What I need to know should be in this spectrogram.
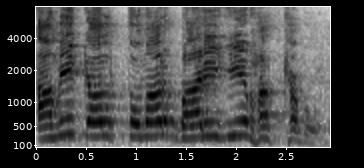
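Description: The word বাড়ি is stressed. It is at the house, not elsewhere. "আমি এবার বাড়ি শব্দটাকে জোর প্রয়োগ করব"

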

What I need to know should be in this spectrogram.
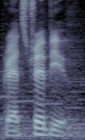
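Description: It is said in an imitated character voice.

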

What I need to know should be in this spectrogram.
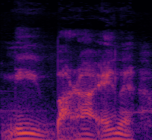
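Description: It is said with awe and wonder. It marvels at who made all this. "we're in a wonderment"

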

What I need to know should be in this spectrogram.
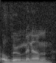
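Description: The word is said the American way.

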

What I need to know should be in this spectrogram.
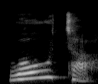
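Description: It is said in a British accent. "The British accent"

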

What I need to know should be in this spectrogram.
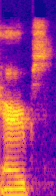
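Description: The word herbs is said the American way. "in the US we say herbs"

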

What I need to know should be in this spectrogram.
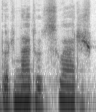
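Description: The name is pronounced the Portuguese way.

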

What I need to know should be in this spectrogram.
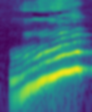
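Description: The pitch glides upward. "this is up"

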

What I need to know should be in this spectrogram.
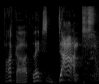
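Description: It is said in a posh English accent.

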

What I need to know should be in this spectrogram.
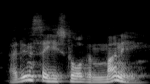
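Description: The stress falls on the word money. Something other than money was stolen. "I'm stressing money means he stole something else"

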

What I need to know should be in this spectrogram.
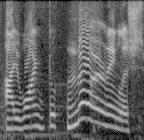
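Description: The word learn is stressed. The person wants to learn, specifically. "अब learn पे जब मैंने स्ट्रेस डाला"

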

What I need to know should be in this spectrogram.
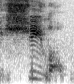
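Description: The name is said with a Hebrew pronunciation. This is the original Hebrew form. The speaker calls it right. "the proper Hebraic pronunciation would be Shilo"

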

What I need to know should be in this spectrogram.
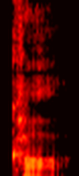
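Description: The R after the vowel is dropped. "non-rhotic accents say ca"

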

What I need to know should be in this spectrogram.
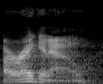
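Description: The word is said the American way.

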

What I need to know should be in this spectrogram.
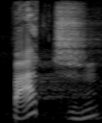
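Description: The word is said with an English accent. "wie im Englischen"

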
